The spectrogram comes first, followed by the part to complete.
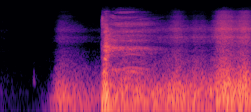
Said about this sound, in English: They can hear your breath.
